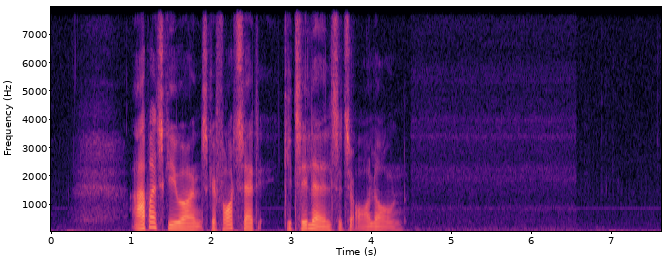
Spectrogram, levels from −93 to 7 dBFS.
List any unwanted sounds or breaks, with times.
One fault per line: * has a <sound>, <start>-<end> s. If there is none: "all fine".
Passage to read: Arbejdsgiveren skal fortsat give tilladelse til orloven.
all fine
